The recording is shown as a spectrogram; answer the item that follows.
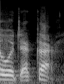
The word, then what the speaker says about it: Boyacá: La batalla de Boyacá. I can't pronounce that, sorry.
